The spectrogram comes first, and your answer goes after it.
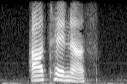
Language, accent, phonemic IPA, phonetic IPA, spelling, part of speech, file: Armenian, Eastern Armenian, /ɑtʰeˈnɑs/, [ɑtʰenɑ́s], Աթենաս, proper noun, Hy-Աթենաս.ogg
- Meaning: Athena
